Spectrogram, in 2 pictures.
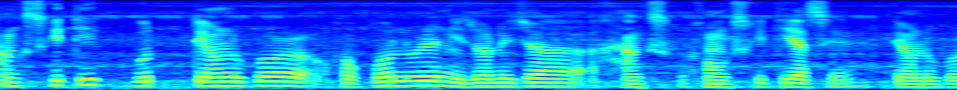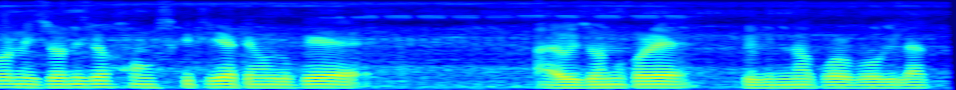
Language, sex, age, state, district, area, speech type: Assamese, male, 45-60, Assam, Kamrup Metropolitan, urban, spontaneous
